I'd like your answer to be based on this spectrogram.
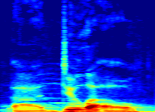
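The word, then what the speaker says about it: douleuō: The Greek word for served, it's pronounced doulao, and it's related to the word doulos, which literally means slave.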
